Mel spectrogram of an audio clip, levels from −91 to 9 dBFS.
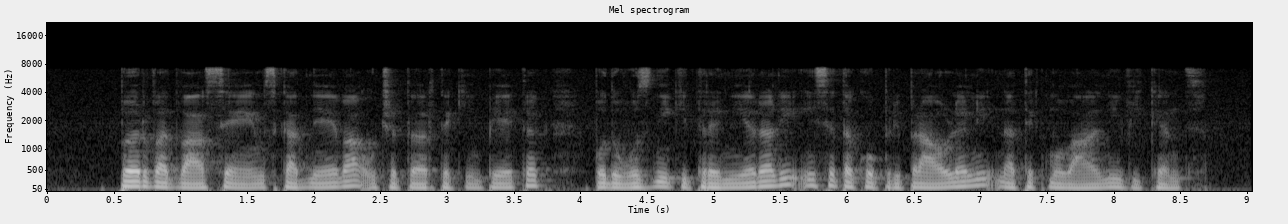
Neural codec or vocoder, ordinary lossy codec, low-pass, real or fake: none; none; 7.2 kHz; real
